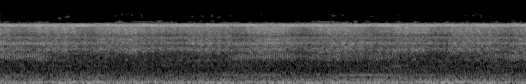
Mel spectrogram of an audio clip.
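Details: Cicadas at dusk on a summer night in Georgia, USA, males chirping to attract females: a constant piercing electric buzz, slowly waxing and waning, over faint low hum.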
